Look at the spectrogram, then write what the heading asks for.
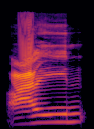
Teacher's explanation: আইনের মধ্যে তিন আলিফ টান দিতে হবে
